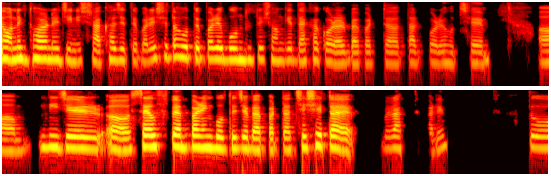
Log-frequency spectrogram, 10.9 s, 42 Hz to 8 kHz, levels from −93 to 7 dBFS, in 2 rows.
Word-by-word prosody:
অনেক 235 +2 +1
ধরনের 235 -2 0
জিনিস 200 -1 -7
রাখা 185 +5 -6
যেতে 205 -1 -9
পারে। 195 - -7
সেটা 260 0 -5
হতে 245 -2 -2
পারে 230 0 0
বন্ধুদের 225 0 -4
সঙ্গে 215 0 -9
দেখা 200 +3 -8
করার 180 -2 -5
ব্যাপারটা। 175 +1 -11 0.2
তারপরে 185 0 -13
হচ্ছে, 180 +1 -12 0.7
আম 180 -1 -3 0.3
নিজের 220 -1 +4 0.3
অ - - +5 0.3
self 235 0 +8
pampering 230 -1 +6
বলতে 210 0 -1
যে 210 - +4
ব্যাপারটা 195 0 -1
আছে, 195 +3 -1
সেটায় 225 -6 +5 0.5
রাখতে 215 0 -9
পারে। 185 +2 -12 0.9
তো 230 - -4
215 Hz, 160 wpm, -22 LUFS, 190-230 Hz, 0.9 s, self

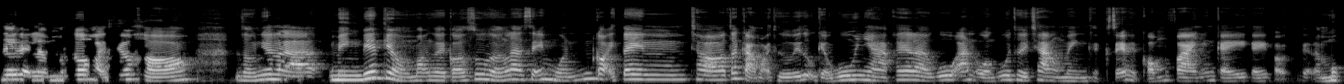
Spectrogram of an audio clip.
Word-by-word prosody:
Đây 225 +1 +5
lại 205 -3 +6
là 195 - +4 0.2
một 195 - -4
câu 230 0 +7
hỏi - - +3
siêu 225 +1 +1
khó. 185 +7 +4 0.4
Giống 185 +1 -4
như 235 +2 +3
là 195 -5 +3
mình 210 0 +3
biết, 290 +4 +7
kiểu, 275 -6 +5
mọi 185 +1 -4
người 190 -1 -2
có 175 +1 -2
xu 245 -1 -1
hướng 200 -3 -1
là 225 0 +2
sẽ 210 +2 -1
muốn 210 +2 -5
gọi 245 -3 +1
tên 230 0 +5 0.4
cho 215 -2 +1
tất 270 - +1
cả - - +4
mọi - - -6
thứ, 170 -2 -6
ví 185 +2 -2
dụ, - - -5
kiểu, 155 -4 -6
gu 200 +3 -1
nhạc 200 -6 -2
hay 210 0 +1
là 190 -4 0
gu 210 +2 -2
ăn 200 - -2
uống, 155 -2 -5
gu 210 +4 -5
thời 205 -4 -4
trang 180 0 +2
của 160 - -9
mình 155 -1 -8
thì - - -15
sẽ - - 0
phải 195 -3 -8
có - - -5
một 175 +6 -13
vài 155 -2 +4
những 185 +4 -14
cái 160 0 -3
cái, 155 +2 -5
gọi - - -8 0.2
gọi - - -13
là, - - -11
mục. 185 +5 -4
195 Hz, 255 wpm, -20 LUFS, 180-220 Hz, 0.4 s, câu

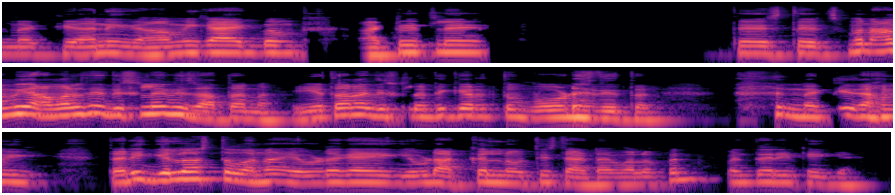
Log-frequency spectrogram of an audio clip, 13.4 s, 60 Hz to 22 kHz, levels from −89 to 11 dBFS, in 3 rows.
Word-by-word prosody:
नक्की 145 0 -7
आणि 150 +1 -2
आम्ही 150 +4 -2
काय 170 0 +5
एकदम 165 0 -3 0.4
8वी 155 +6 +1
तले 175 0 +2 1.4
तेच, 155 -2 -2
तेच. 150 -3 -3
पण 195 -1 0
आम्ही 210 +6 +6
आम्हाला 210 +2 +5
ते 260 - +3
दिसलं 230 +3 +3
नाही 230 -2 +5
जाताना. 150 -2 -1
येताना 170 +10 +2
दिसलं 185 -1 -3
की 195 +1 -1
"अरे 195 - +2
तो 185 - -1
बोर्ड 175 +1 +3
आहे 170 - +5
तिथं." 140 -2 -6 0.7
नक्कीच 180 +4 0
आम्ही 185 -1 -1 0.4
तरी 175 +8 +3
गेलो 240 +3 +7
असतो 235 -2 0
म्हणा. 190 +1 0
एवढं 165 +2 -1
काही 175 -2 0
एवढी 165 +2 -2
अक्कल 175 +2 -2
नव्हतीच 165 +1 -6
त्या 155 - -1
टाईमाला 145 +1 -6 0.4
पण 170 0 -7
तरी 180 -1 -3
ठीक 140 -2 -10
आहे. 135 0 -9
170 Hz, 185 wpm, -21 LUFS, 155-185 Hz, 1.4 s, गेलो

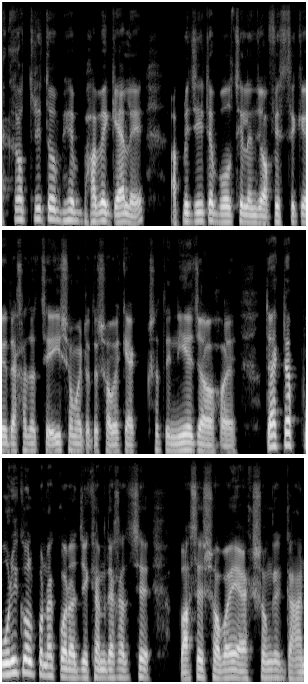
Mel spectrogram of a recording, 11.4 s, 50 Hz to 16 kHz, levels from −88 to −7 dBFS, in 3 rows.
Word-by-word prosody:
একত্রিত 165 +1 -4 0.2
ভে 155 +1 -1 0.2
ভাবে 135 +2 +3
গেলে, 125 -3 +3 0.5
আপনি 135 - -4
যেইটা 140 +1 +1
বলছিলেন 120 -1 +1
যে - - +1
অফিস 120 +3 -3
থেকে 125 -1 -2 0.2
দেখা 120 +2 -6
যাচ্ছে 110 - -7
এই 120 - +1
সময়টাতে 110 -2 -4
সবাইকে 105 0 -2
একসাথে 120 +2 -10
নিয়ে 120 +1 +4
যাওয়া 100 -3 +2
হয়। 95 -2 -2 0.4
তো - - -17
একটা 190 +2 +3 0.2
পরিকল্পনা 185 -3 +5
করা, 135 -3 +5
যেখানে 130 +1 0
দেখা 130 +1 -2
যাচ্ছে 135 +3 -3 0.5
বাসের 110 +5 +2
সবাই 125 +1 +3 0.2
একসঙ্গে 130 +2 -3
গান 110 0 0
125 Hz, 160 wpm, -23 LUFS, 115-140 Hz, 0.5 s, পরিকল্পনা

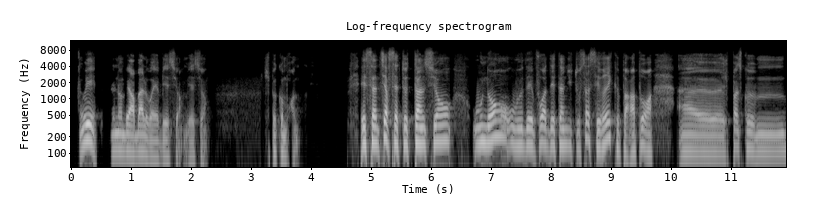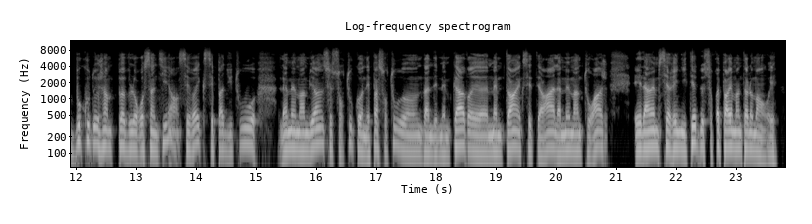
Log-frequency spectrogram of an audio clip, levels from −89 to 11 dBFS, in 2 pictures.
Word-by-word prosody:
Oui, 165 +4 +7 0.2
le 110 - -6
non 115 0 -1
verbal, 110 -1 +3
ouais, 85 -2 -3
bien 90 +1 -5
sûr, - - -11
bien - - -10
sûr, - - -13 0.9
je - - -20
peux - - -6
comprendre. - - -8 1.0
Et 145 +1 +6
sentir 160 +4 +6
cette 150 0 +1
tension 160 +2 +4 0.3
ou 150 +3 +1
non 175 +5 +4
ou 140 -1 -1
des 140 0 +2
fois, 150 +2 +1
détendu, 140 0 -2
tout 125 - -8
ça, 180 +7 -1
c'est 130 -5 -1
vrai 160 +8 +3
que 145 - -8
par 115 -1 -3
rapport 115 +1 0
à - - -10 0.4
à, 110 +1 -3
heu, 105 -1 -2
je - - -16
pense 130 -1 -5
que, 125 - -6
mmh, 110 0 -4
beaucoup 160 +9 -3
de 150 -2 0
gens 130 0 -2
peuvent 130 0 -3
le 125 - +1
ressentir. 120 +6 -3
C'est 125 - -5
vrai 135 +6 -1
que - - -13
c'est 125 - -5
pas 115 -1 -3
du 110 0 -10
tout 140 0 -3 0.4
la 115 +2 -1
même 120 -1 +2
ambiance 125 +4 0
surtout 150 +5 -9
qu'on 115 -4 0
est 95 - -2
pas 125 +6 -2
surtout 120 +4 -7 0.3
dans 105 0 -1
des 100 - -4
mêmes 100 -1 -6
cadres, 135 -3 +3
heu, 105 -1 +1
même 105 -1 -1
temps 125 +2 +3
et 115 - -3
cetera, 110 +3 -1
la 105 -1 0
même 115 +1 0
entourage 115 +3 -2 0.4
et 120 +3 +2
la 125 0 +5
même 130 0 +3
sérénité 125 +2 +1
de 130 -4 -2
se - - -8
préparer 130 -1 +3
mentalement, 120 -6 0
oui. 100 -4 -5
125 Hz, 195 wpm, -23 LUFS, 110-140 Hz, 1.0 s, Oui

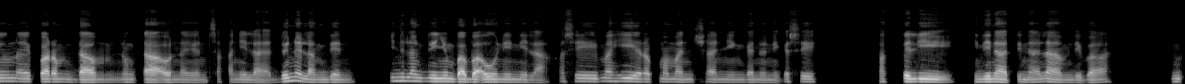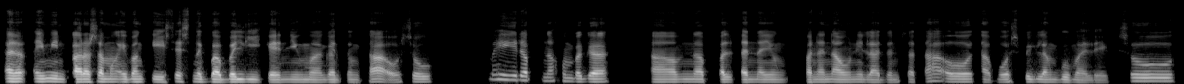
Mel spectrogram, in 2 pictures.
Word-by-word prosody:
'yong 150 0 -2
naiparamdam 120 -4 +1
nung 120 0 -7
tao 110 -1 +2
na 115 - -8
yon 110 +1 -8
sa 120 - -17
kanila 110 -3 -6
don 145 +10 +1
na 165 - +2
lang 115 -2 -2
din. 110 -2 -3 0.4
Yon 165 - -3
na 165 -1 0
lang 150 - -2
din 140 -1 +4
yong 135 - +1
babaunin 120 -1 +5
nila 105 0 -7
kasi 140 0 -3
mahirap 145 -4 -1
mamantsahan 120 -2 -6
yong 115 0 -8
ganon 110 -1 -7
eh. 100 - -16
Kasi 125 -1 -6 0.6
actually 125 -1 +4 0.2
hindi 125 +1 +3
natin 115 -2 +2
alam 115 -3 0
'di 105 0 -7
ba? 115 +3 -3 0.8
Ano, 135 0 +6
I 135 - +5
mean 135 -3 +2
para 120 0 +8
sa 135 - +2
mga 120 -1 0
ibang 125 0 +1
cases 120 +2 -2
nagbabalikan 115 -2 +3
yung 115 0 -2
mga 110 0 -1
gan'tong 110 0 -7
tao. 125 -3 +2
So, 125 -1 -3 0.6
mahirap 215 -4 -1 0.2
na 160 - -6
kumbaga, 135 -5 +1 0.4
um, 115 0 -2
napalitan 115 -1 -1
na 115 - -4
yung 110 -1 -6 0.2
pananaw 115 0 -1
nila 110 -2 -4
dun 110 0 -10
sa 115 - -10
tao 125 0 -2
tapos 115 +1 -5
biglang 115 -2 -3
bumalik. 105 -2 -7
So, 155 0 -1
120 Hz, 155 wpm, -23 LUFS, 115-130 Hz, 0.8 s, para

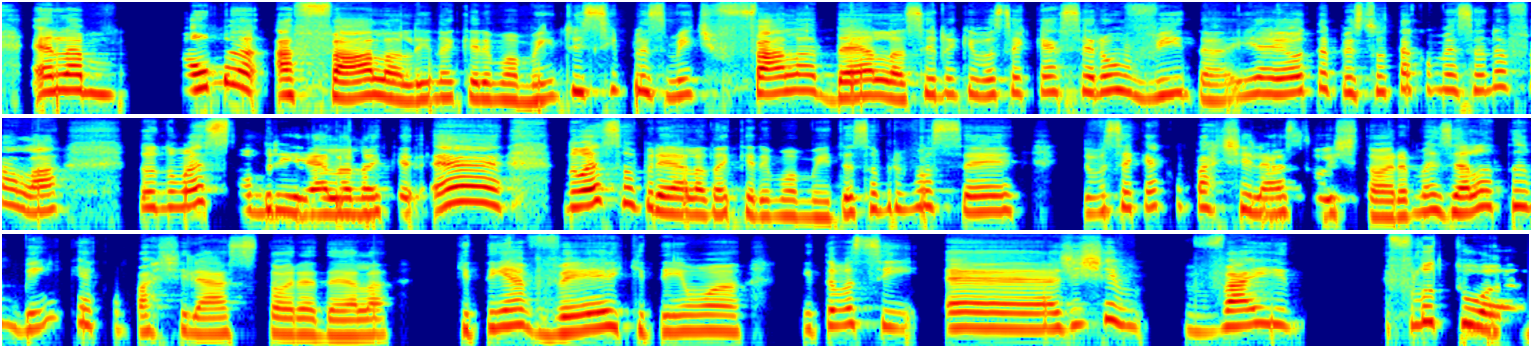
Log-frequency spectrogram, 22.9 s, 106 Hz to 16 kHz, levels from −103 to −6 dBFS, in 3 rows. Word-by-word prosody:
ela 310 +2 +6 0.5
toma 345 +3 +5
a 255 - +7
fala 240 -1 +6
ali 205 +1 0
naquele 225 -1 -2
momento 210 +6 -3
e - - +3
simplesmente 285 -5 -4
fala 285 +3 +4
dela 230 -2 +3
sendo 260 +3 -5
que 260 - -6
você 255 +3 -3
quer 285 +2 -3
ser 285 0 -1
ouvida 255 -7 -2
e 255 +4 -3
aí 265 -1 +2
outra 290 +4 0
pessoa 280 -1 -5
está 325 +3 -3
começando 315 0 -5
a - - -3
falar. 305 -8 0 0.4
Então 295 - -1
não 300 +1 -2
é 330 - +5
sobre 255 -7 -2
ela 225 +1 +4
naquele 225 0 -2
é, 370 -1 +6 0.3
não 300 +2 +4
é 330 - +10
sobre 335 -7 0
ela 220 -2 +3
naquele 220 -1 -3
momento, 200 0 -5
é - - +1
sobre 275 +4 -5
você. 265 -4 -1 0.3
Então 230 - -9
você 290 +3 -2
quer 300 +1 -5
compartilhar 275 -7 -2
a - - -1
sua 230 -2 -6
história 205 -2 -2
mas 250 0 -2
ela 250 +6 +3
também 295 - -5
quer 290 -3 -5
compartilhar 205 -3 -5
a - - -2
história 190 -1 -4
dela, 175 +1 -3 0.3
que 225 - -7
tem 250 +2 0
a 280 - +2
ver, 215 +5 +1
que 240 -3 -11
tem 210 +2 -5
uma 215 -1 -2 0.3
então 235 +4 -3
assim, 280 -4 -5
eh, 240 -1 +2
a 235 - +1
gente 285 +7 -3 0.4
vai 260 +6 +1 0.5
flutuando, 290 -6 0
250 Hz, 185 wpm, -22 LUFS, 225-290 Hz, 0.5 s, é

